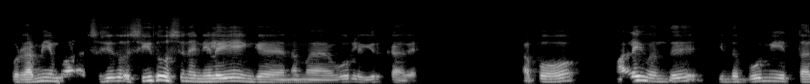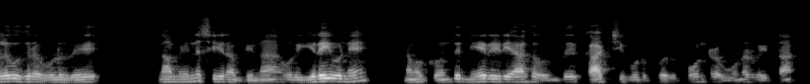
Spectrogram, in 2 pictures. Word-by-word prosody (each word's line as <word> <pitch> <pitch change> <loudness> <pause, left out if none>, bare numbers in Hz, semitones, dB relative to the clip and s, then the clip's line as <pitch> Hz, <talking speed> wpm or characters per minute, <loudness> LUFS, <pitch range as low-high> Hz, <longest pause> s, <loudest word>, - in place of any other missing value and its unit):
ஒரு 115 - 0
ரம்மியமான 160 - +1 0.2
சீதோ 155 +6 +1 0.2
சீதோசன 175 -4 +5
நிலையே 145 +4 +6
இங்க 125 -2 -2 0.3
நம்ம 110 +1 -5 0.4
ஊர்ல 135 -1 -3
இருக்காதே! 90 -7 -6 1.1
அப்போ 135 - -1 0.7
மழை 190 - +6
வந்து 140 +1 -1 0.4
இந்த 125 +1 -4
பூமிய 150 +2 -1 0.2
தழுவுகிற 130 0 +3
பொழுது, 110 0 -2 0.8
நாம் 120 +1 -3
என்ன 140 +5 -5
செய்றோம் 125 -4 -3
அப்பிடின்னா, 100 +1 -6 0.2
ஒரு 110 0 -5
இறைவனே! 140 0 +7 0.5
நமக்கு 110 -3 -5
வந்து 115 +5 -3
நேரடியாக 125 -2 +2 0.2
வந்து 210 - -8 0.2
காட்சி - - +1
கொடுப்பது 105 -1 -9
போன்ற 120 +2 -11 0.2
உணர்வை 110 -1 -10 0.2
தான், - - -6
125 Hz, 115 wpm, -23 LUFS, 110-145 Hz, 1.1 s, இறைவனே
